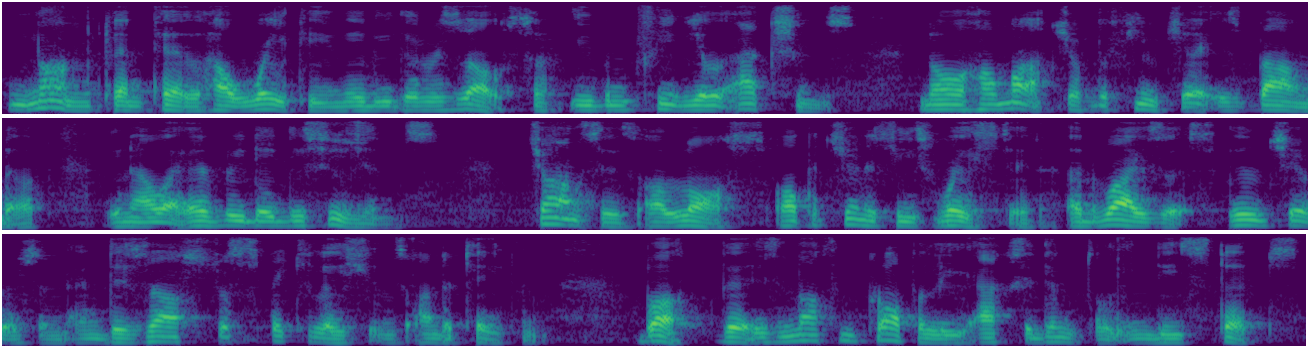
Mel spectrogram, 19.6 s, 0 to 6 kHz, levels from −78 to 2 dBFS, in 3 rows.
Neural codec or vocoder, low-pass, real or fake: codec, 44.1 kHz, 3.4 kbps, Pupu-Codec; 5.4 kHz; fake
